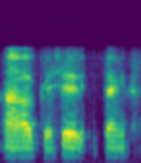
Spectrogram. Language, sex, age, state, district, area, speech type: Malayalam, male, 18-30, Kerala, Kasaragod, urban, conversation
